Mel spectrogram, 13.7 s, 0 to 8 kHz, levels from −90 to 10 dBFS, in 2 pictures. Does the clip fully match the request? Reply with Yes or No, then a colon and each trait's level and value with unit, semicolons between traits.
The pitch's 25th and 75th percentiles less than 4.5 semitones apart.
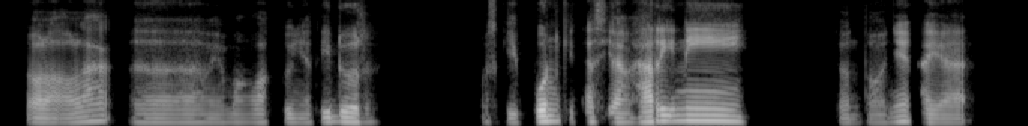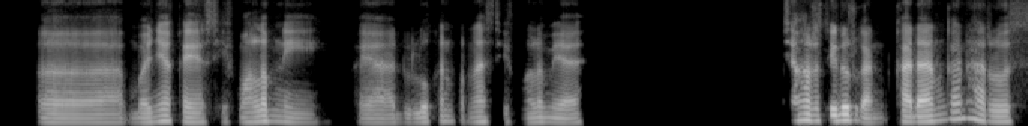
Yes: average, 3.8 semitones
